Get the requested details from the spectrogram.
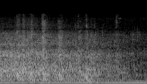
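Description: The small electric motor of a handmade model Graf Zeppelin airship buzzes steadily as it flies in an office, a continuous whirring drone with a low hum underneath and no voices.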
